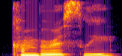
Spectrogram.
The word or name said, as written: cumbrously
